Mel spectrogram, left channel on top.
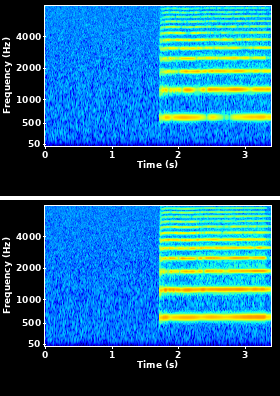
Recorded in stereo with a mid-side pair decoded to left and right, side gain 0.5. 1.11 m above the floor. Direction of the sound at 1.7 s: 60° right.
